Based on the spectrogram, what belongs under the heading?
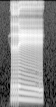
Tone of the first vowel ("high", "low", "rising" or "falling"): low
